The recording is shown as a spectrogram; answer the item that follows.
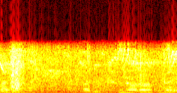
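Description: Faint voices talking in the background, with an intermittent low buzz.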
